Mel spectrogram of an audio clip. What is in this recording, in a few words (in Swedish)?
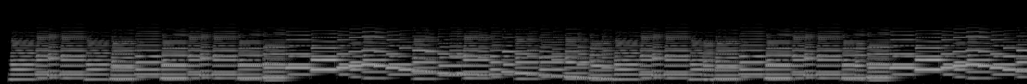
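slangpolska, two-part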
